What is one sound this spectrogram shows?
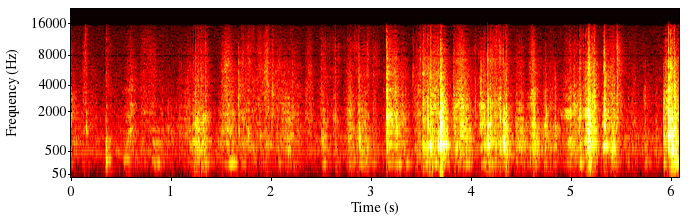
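Pliers crimp and snip at a paper edge with sharp clicks.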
